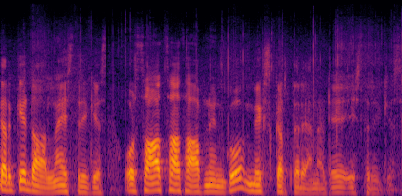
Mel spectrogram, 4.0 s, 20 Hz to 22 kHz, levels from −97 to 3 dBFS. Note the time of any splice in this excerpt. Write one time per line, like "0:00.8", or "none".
0:01.1
0:03.3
